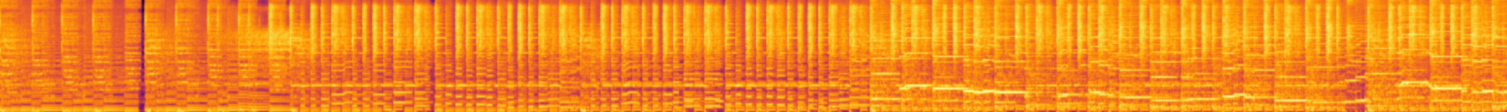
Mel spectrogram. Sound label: Battle; SanctuaryRPG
